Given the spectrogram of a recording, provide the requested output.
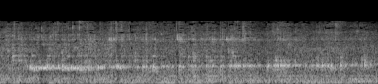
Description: real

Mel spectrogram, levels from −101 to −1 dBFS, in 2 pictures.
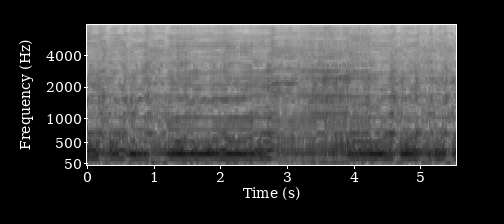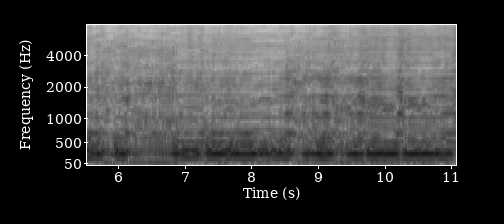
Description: fake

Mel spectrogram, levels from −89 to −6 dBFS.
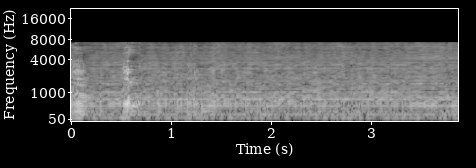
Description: fake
